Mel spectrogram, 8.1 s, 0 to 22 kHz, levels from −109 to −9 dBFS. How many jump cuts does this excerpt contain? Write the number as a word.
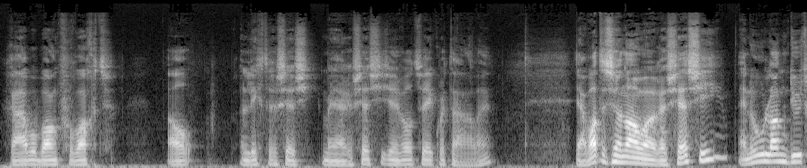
zero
